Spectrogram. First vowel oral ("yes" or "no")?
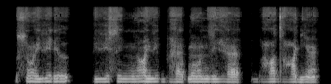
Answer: no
